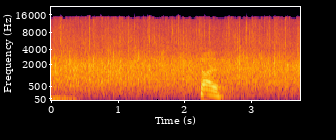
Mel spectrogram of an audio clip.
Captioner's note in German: Applaus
